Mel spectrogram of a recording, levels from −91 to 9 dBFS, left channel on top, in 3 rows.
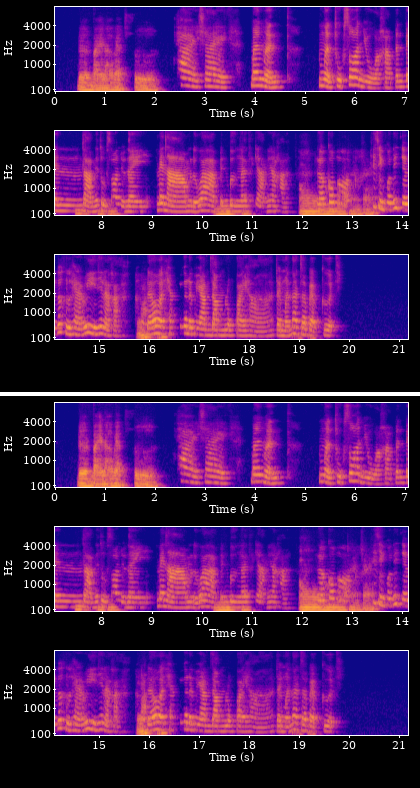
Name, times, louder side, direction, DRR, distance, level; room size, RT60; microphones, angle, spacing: voice 1, 0.4-2.0 7.4-8.3 10.2-10.9 11.9-13.5 15.7-16.2 18.9-19.3, right 2 dB, 60° right, 0.5 m, -19 dB
voice 2, 2.4-3.4 3.9-4.5 5.3-11.7 12.3-13.0 13.4-15.5 15.9-19.8, left 3 dB, 50° left, 0.4 m, -21 dB
2.8 x 2.0 x 2.8 m
head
